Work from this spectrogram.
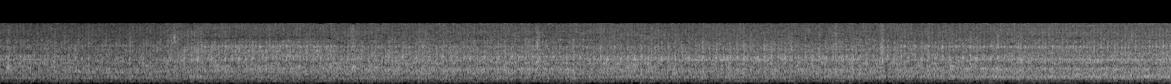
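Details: VW Golf 3 engine at idle: rapid, fairly regular tapping about two to three per second over the engine hum; abnormal engine knock, cause unknown.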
